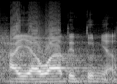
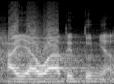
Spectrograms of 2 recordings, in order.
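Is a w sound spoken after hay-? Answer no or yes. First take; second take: yes; yes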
